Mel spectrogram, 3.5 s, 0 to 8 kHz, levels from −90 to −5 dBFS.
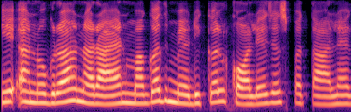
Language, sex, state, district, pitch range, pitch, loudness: Hindi, female, Bihar, Gaya, 230-275 Hz, 245 Hz, -15 LUFS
